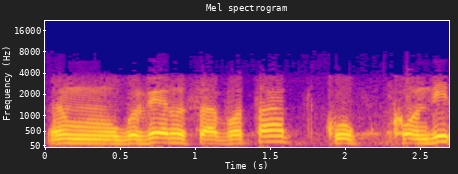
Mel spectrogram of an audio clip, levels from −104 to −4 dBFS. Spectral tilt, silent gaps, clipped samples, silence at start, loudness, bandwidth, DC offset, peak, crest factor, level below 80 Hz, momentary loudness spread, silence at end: -10.5 dB/octave; none; under 0.1%; 0 s; -13 LUFS; 3.9 kHz; under 0.1%; -2 dBFS; 10 dB; -50 dBFS; 6 LU; 0 s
